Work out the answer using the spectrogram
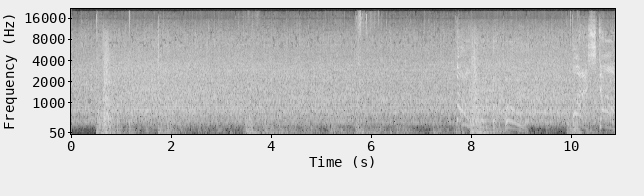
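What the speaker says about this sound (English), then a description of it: "Belly-to-belly suplex, slammed with authority." A wrestler is slammed onto the ring mat by a belly-to-belly suplex in a Punjabi Prison match. Several heavy, booming thuds stand out over steady arena crowd noise, with commentary at times.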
